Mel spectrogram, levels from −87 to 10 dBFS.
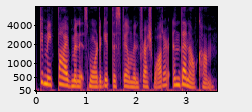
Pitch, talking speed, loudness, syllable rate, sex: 195 Hz, 265 wpm, -19 LUFS, 5.7 syllables/s, female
